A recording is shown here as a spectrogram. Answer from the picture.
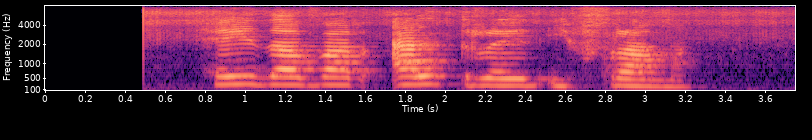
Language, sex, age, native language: Icelandic, female, 10, Icelandic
